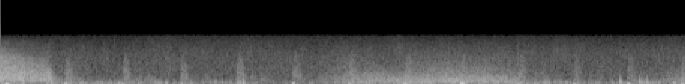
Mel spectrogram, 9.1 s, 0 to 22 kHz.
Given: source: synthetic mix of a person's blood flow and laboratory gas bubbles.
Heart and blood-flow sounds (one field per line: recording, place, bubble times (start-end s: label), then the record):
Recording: Doppler ultrasound of blood flow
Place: subclavian vein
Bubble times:
no bubbles
From the record:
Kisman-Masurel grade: 000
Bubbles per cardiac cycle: 0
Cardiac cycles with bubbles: 0%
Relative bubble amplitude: no bubbles discernible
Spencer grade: 0 (complete lack of bubble signals)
